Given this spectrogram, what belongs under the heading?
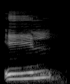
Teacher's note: El, assim mesmo, fechadinho, tá? Porque não existe essa vogal aberta nem o, mesmo quando acentuadas.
